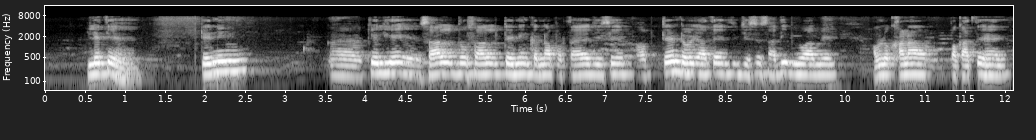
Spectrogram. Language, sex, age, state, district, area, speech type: Hindi, male, 45-60, Uttar Pradesh, Varanasi, urban, spontaneous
